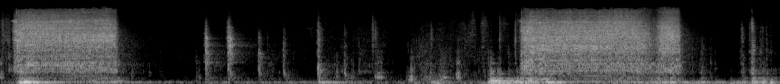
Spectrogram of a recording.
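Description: A cordless power tool whirs in short bursts.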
